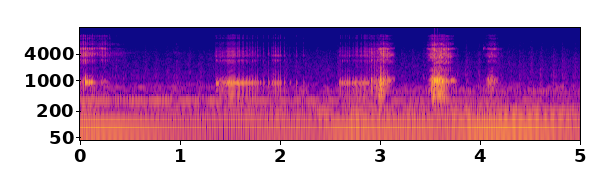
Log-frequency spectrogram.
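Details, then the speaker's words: Snoring recording played in a snoring and sleep apnea awareness campaign: irregular harsh rattling snores over background music, said to show how problematic the breathing is. "숨쉬는 속 소리가 그렇게 샤 난 소리가 난다는 것은 그 호흡이 얼마나 문제가 있다는 것을 여실히 보여주는 거거든요"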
